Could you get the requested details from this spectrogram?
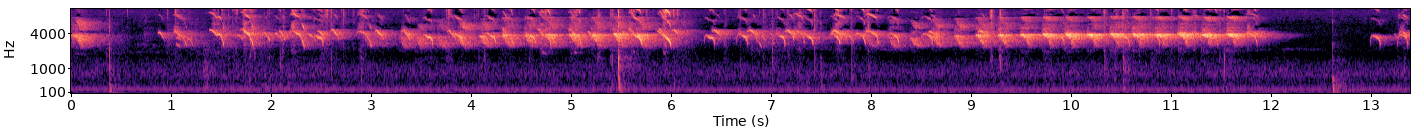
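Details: Baby chickens in a chick house, long stretches of rapid shrill peeps, each dropping in pitch, several chicks calling together, then a brief lull near the end; low hum throughout.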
